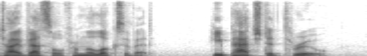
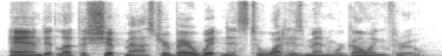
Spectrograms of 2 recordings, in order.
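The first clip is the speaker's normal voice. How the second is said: ordinary delivery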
